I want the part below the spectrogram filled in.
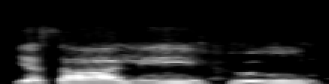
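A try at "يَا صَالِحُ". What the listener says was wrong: یہاں پہ منہ کھولیے، یا صالح.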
